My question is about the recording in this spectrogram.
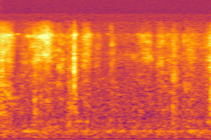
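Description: Near silence: faint room tone over an online call, with a faint tick less than a second in.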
